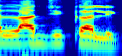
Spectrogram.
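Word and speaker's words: logically: उसके बाद double L हु है तो आया लॉजिकली क्या लॉजिकली लॉजिकली लॉजिकली लॉजिकली देखो यहां पे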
